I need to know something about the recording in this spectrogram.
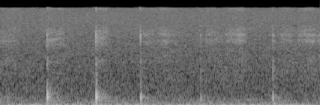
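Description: Stylus tapping and scratching on a tablet's writing surface while handwriting a few letters: about six short taps over a steady low hum.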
